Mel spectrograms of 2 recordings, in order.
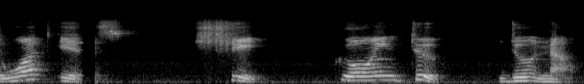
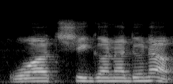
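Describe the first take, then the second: First: 'Going to' is said in full. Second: 'Going to' is reduced to 'gonna'. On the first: "no lo contraigo" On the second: "In informal speech"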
